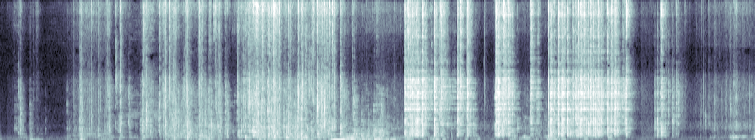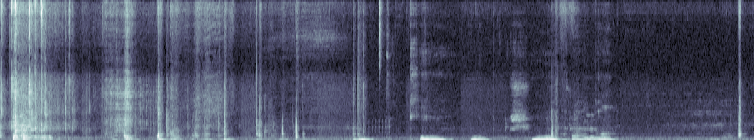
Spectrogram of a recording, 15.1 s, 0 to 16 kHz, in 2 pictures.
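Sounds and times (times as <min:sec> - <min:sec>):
foil bag crinkling: 0:00.7 - 0:03.6, 0:04.3 - 0:09.0
kibble rattling into plastic bowl: 0:00.9 - 0:08.9.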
